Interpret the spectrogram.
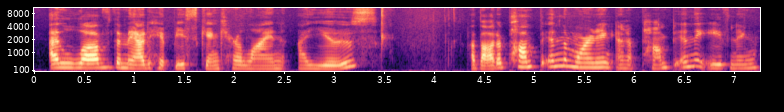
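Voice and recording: A woman speaks at a fairly slow pace and medium pitch, her tone slightly mellow and her pitch variation ordinary.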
